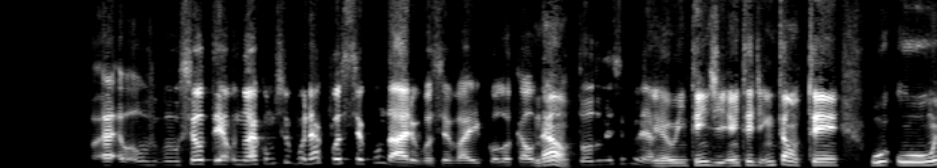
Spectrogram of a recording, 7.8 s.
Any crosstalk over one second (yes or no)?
no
